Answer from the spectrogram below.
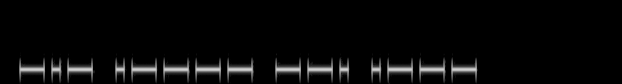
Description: Morse code, heard as a keyed tone, about 15 wpm, 700 Hz. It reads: K1GJ
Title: USA Call Signs - 4 Characters - Repeated 2x - 15wpm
